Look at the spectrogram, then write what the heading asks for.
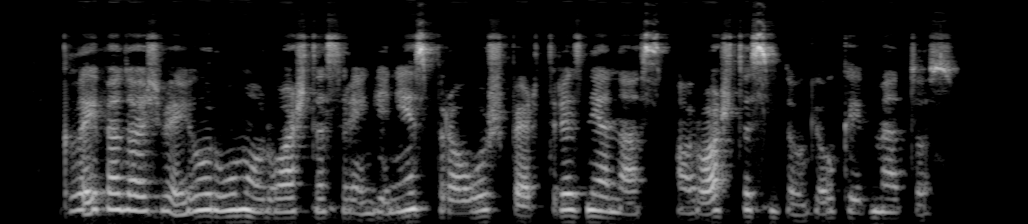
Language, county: Lithuanian, Klaipėda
